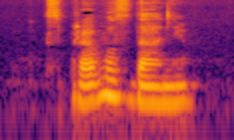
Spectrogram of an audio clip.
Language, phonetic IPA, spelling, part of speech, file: Polish, [ˌspravɔˈzdãɲɛ], sprawozdanie, noun, LL-Q809 (pol)-sprawozdanie.wav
